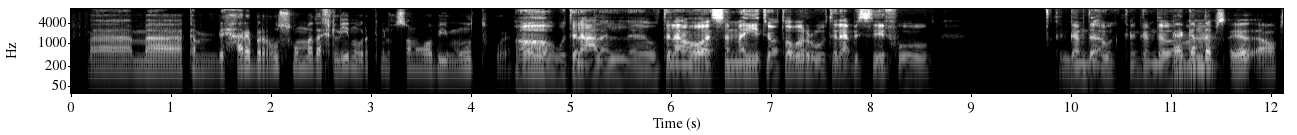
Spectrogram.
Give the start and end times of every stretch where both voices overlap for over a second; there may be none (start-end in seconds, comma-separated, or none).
none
